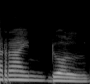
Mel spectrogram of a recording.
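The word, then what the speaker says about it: Rijndael: ada dari randol gitu Ini bacanya Rain Doll gitu ya hai eh dari Belgia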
